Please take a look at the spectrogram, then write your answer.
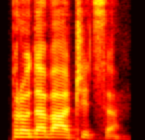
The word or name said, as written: prodavacica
